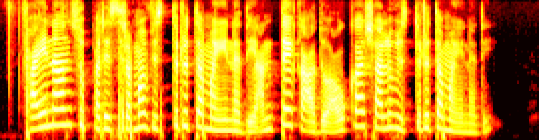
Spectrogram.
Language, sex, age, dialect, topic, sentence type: Telugu, female, 25-30, Southern, banking, statement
